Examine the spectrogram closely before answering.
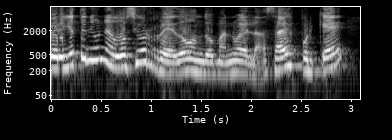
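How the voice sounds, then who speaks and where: Her tone is dark and mellow. The woman's pitch is medium. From Peru, Lima. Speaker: entrepreneur. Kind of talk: interview.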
